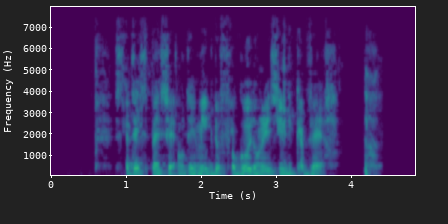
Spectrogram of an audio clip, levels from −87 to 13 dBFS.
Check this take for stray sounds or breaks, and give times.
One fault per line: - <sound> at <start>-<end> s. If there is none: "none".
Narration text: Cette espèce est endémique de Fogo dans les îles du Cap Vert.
- cough at 4.2-4.4 s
